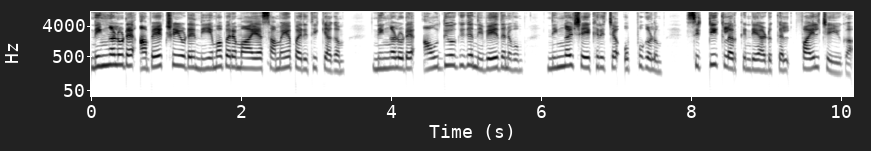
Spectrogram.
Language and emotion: Malayalam, neutral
